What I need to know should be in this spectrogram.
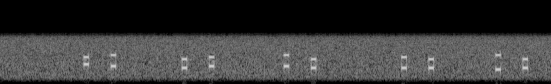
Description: DTMF, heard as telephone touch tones, dialled by machine, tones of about 50 ms, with phone line noise. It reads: 09 48 94 54 34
